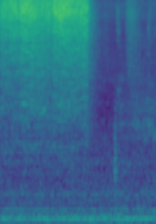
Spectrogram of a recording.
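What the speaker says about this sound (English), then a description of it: "I'm gonna go ahead and spray the bottom of my pan lightly." A close, steady hiss of Pam cooking spray on the bottom of a pan lasts over a second, then cuts off, leaving a quiet background with a faint clink.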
